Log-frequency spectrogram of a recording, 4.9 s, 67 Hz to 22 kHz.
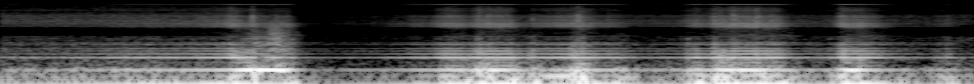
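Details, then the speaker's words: Sony TC-854-4 four-channel reel-to-reel with no playback: low steady mains hum swells and fades as a hand nears the playback head; suspected broken connection between head and amplifier, or a faulty playback head. "should not be getting induction just getting my finger near the head so maybe there's a connection broken here"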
